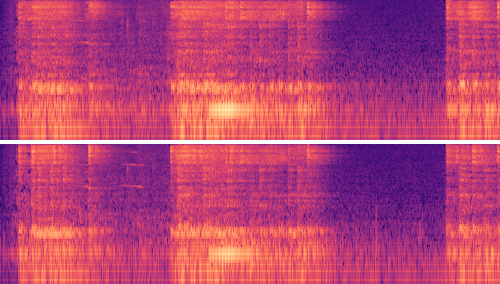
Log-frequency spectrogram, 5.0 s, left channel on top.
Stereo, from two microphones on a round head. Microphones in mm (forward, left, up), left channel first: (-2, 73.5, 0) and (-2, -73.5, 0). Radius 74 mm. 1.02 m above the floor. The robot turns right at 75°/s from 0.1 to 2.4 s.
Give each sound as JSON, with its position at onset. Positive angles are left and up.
{"t": 0.2, "sound": "a camera shutter", "side_deg": -25, "distance_m": 2.0}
